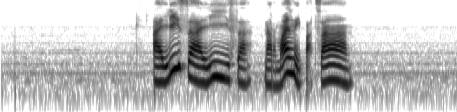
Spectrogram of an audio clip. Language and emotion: Russian, positive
